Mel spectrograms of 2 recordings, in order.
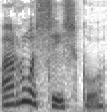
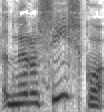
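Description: First: The stress falls on the first syllable. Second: The stress falls on a later syllable. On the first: The speaker calls it right. "на першому складі наголос" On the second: The speaker calls it wrong. "хочу вас зразу поправити, не російсько"

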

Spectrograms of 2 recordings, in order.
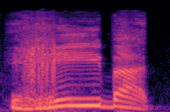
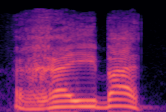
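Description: First: The first vowel is an 'i' sound. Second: The first vowel is an open 'a' sound. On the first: Talking about someone behind their back. "به کسر اول" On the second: Absence, not being present. "به فتح اول"

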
